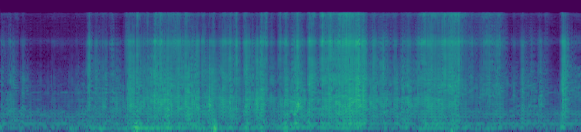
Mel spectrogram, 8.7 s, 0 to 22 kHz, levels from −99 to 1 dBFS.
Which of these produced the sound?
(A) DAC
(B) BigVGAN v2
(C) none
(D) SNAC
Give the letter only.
B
